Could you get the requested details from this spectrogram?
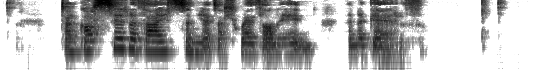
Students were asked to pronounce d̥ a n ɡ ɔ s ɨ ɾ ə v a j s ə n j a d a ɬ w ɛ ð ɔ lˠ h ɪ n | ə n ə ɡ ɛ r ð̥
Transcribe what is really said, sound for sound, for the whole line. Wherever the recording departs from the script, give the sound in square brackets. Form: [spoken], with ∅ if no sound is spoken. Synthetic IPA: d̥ a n ɡ ɔ s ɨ ɾ ə [ð] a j s ə n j a d a ɬ w ɛ ð ɔ lˠ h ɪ n | ə n ə ɡ ɛ r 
